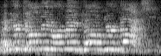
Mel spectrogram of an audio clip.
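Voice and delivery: high, loud panicked disbelief; panicked victim. Acted. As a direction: play the bitten hiker freaking out. Acting out panicked snakebite victim.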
